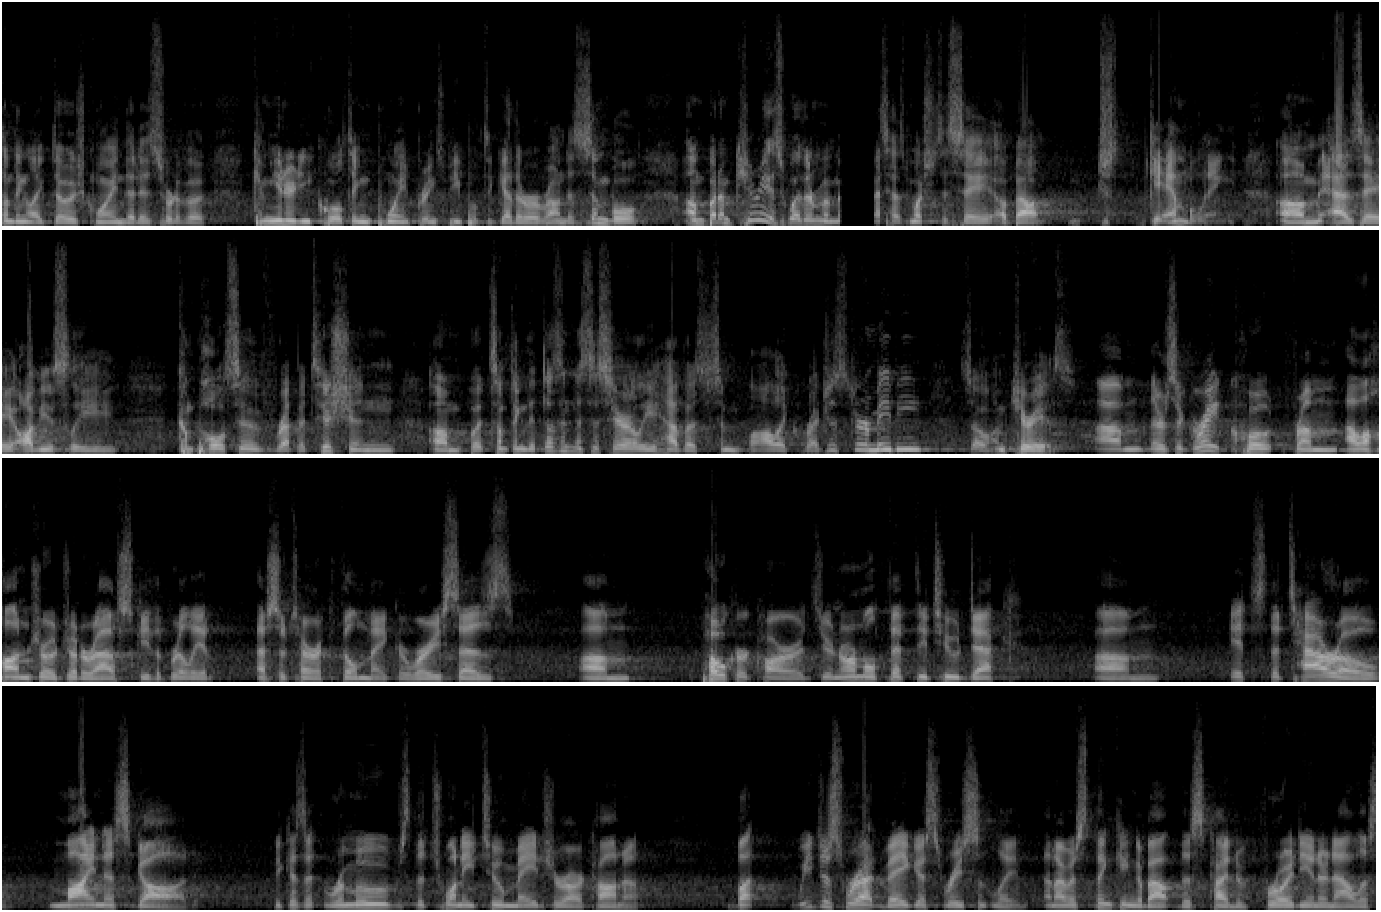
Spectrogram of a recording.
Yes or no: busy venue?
yes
